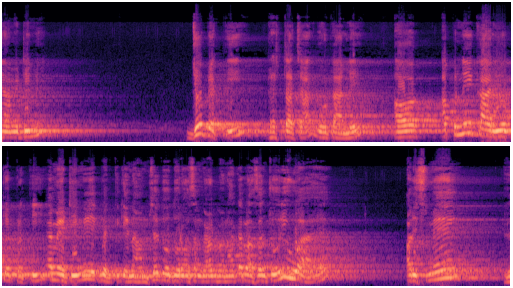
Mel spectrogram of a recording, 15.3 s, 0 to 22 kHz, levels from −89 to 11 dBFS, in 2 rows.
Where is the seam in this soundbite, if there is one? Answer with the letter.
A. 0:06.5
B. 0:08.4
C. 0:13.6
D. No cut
B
